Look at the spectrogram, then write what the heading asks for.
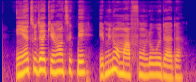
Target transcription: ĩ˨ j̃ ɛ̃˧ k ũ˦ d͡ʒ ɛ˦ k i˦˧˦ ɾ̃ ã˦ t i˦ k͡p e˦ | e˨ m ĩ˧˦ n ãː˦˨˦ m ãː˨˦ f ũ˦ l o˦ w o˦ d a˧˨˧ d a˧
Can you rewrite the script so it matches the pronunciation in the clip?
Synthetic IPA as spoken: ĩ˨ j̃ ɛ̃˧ t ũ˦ d͡ʒ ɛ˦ k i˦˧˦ ɾ̃ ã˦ t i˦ k͡p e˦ | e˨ m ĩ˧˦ n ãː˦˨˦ m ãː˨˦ f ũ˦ l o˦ w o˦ d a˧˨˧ d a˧

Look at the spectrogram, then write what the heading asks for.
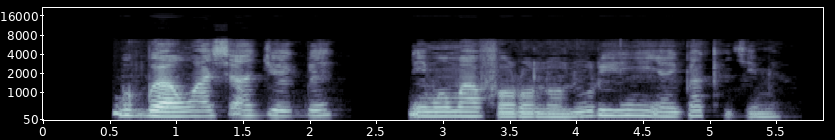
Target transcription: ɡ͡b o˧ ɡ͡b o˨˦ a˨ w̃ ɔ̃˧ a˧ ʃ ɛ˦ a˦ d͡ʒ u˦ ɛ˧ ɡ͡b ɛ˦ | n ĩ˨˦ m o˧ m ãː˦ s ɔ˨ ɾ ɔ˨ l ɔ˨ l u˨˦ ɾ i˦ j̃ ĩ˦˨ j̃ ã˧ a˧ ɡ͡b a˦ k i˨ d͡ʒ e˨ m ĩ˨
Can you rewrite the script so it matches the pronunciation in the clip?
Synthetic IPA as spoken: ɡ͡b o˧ ɡ͡b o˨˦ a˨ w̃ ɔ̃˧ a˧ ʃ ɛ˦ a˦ d͡ʒ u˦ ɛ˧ ɡ͡b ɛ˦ | n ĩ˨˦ m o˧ m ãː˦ f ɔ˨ ɾ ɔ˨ l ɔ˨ l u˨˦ ɾ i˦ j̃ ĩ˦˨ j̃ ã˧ i˧ ɡ͡b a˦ k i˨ d͡ʒ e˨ m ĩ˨

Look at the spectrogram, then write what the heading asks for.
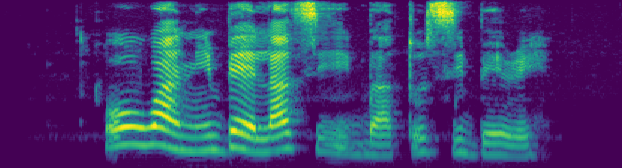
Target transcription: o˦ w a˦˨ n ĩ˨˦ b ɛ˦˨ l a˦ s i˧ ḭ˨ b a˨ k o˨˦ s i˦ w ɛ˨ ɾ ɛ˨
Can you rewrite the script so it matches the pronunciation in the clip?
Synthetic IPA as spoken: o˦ w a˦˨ n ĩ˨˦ b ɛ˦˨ l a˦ t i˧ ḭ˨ ɡ͡b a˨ t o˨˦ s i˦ b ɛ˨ ɾ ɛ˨

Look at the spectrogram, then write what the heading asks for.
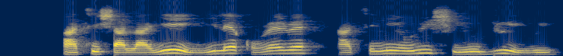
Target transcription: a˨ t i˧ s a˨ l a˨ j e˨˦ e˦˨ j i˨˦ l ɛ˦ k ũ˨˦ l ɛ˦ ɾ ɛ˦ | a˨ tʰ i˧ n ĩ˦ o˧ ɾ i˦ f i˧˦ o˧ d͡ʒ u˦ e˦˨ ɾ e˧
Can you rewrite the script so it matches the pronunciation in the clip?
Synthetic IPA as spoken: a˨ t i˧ ʃ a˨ l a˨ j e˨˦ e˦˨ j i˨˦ l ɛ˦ k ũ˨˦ ɾ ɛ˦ ɾ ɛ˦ | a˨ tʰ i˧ n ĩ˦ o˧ ɾ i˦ ʃ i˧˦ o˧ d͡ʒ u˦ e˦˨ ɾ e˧

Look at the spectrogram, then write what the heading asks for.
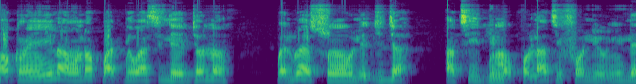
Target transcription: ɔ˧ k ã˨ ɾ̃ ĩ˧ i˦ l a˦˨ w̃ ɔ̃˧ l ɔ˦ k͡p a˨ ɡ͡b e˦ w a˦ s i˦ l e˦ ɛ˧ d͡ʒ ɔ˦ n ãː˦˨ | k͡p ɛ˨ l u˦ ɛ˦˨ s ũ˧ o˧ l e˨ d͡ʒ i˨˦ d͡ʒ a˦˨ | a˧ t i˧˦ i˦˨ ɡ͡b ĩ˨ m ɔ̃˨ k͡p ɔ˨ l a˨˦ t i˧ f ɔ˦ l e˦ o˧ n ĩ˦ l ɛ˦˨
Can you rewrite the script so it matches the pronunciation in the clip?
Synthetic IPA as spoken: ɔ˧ k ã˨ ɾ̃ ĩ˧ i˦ l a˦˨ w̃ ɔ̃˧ l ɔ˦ k͡p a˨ ɡ͡b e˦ w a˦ s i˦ l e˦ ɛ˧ d͡ʒ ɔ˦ n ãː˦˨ | k͡p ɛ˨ l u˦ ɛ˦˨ s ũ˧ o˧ l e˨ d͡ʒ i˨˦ d͡ʒ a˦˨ | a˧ t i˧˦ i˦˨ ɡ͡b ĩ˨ m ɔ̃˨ k͡p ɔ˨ l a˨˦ t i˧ f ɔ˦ l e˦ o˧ n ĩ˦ l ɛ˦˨

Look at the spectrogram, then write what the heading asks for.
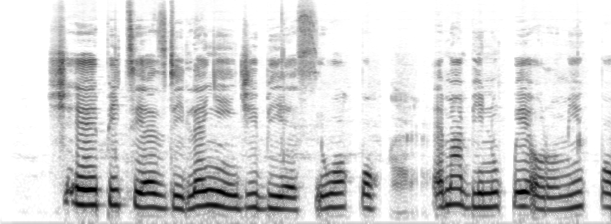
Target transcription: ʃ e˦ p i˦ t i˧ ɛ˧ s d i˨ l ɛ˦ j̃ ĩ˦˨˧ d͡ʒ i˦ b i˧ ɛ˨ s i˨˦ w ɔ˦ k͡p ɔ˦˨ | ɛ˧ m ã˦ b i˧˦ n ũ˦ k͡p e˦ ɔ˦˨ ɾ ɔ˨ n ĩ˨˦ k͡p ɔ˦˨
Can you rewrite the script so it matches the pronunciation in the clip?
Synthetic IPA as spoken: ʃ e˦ p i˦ t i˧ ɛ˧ s d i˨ l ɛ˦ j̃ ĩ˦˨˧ d͡ʒ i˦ b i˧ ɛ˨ s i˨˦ w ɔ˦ k͡p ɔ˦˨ | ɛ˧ m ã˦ b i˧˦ n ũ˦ k͡p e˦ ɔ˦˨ ɾ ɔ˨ m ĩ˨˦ k͡p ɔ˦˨

